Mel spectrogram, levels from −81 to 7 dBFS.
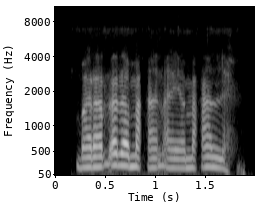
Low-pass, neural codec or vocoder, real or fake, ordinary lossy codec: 7.2 kHz; codec, 16 kHz, 4.8 kbps, FACodec; fake; Opus, 16 kbps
